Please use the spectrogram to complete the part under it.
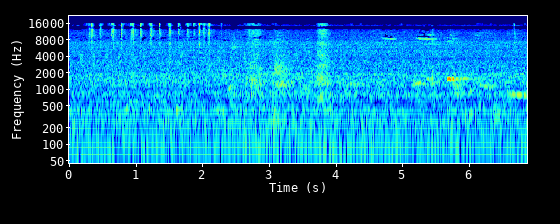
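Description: Hands rustle softly through a dog's thick fur.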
